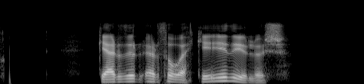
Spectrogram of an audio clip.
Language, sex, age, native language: Icelandic, male, 50-59, Icelandic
